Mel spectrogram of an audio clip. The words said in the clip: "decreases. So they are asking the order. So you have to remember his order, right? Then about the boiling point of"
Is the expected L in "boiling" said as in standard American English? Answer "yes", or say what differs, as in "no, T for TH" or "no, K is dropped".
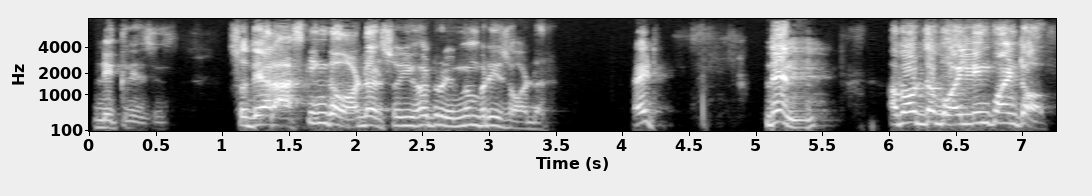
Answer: yes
